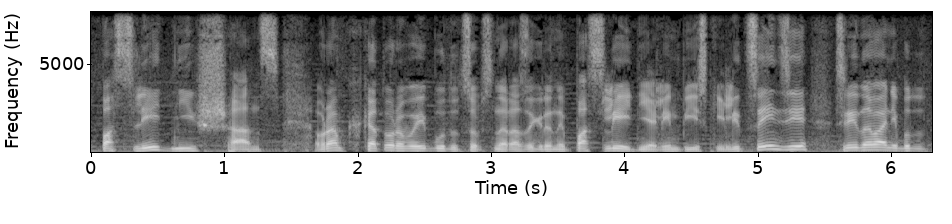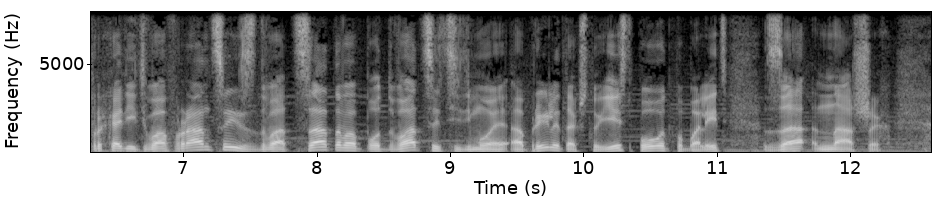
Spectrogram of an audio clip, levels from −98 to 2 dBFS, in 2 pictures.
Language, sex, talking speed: Russian, male, 140 wpm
